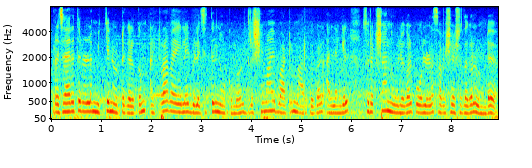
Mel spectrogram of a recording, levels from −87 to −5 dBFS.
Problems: constant background noise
